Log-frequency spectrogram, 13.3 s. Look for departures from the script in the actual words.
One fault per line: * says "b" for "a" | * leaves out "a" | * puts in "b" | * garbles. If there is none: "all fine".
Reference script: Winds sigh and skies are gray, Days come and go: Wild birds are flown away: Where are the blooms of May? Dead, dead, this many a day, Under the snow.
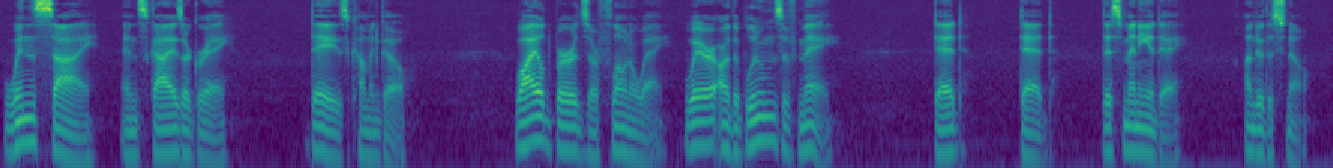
all fine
